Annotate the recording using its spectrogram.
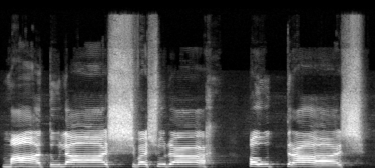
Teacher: मातुलाश श्वशुरा श्वशुरा पौत्राश पौत्राश. बघा, पहिला जो विसर्ग आहे त्याच्याबद्दल श आहे अर्धा, शेवटचा अर्धा श आहे आणि मध्ये श्वास सोडायचा आहे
